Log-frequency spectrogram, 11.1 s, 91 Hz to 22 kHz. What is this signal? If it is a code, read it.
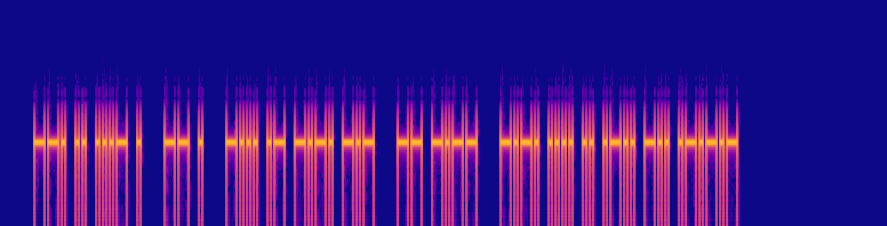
Morse code, heard as a keyed tone, about 28 wpm, 700 Hz. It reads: GIVE ME BACK MY CHILD.
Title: Sentences from Top 800 Words 28wpm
